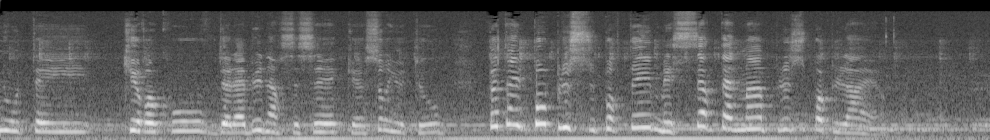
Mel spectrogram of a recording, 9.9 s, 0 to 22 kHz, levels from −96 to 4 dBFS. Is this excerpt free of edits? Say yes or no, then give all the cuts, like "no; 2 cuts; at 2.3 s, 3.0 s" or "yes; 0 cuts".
no; 1 cut; at 2.1 s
